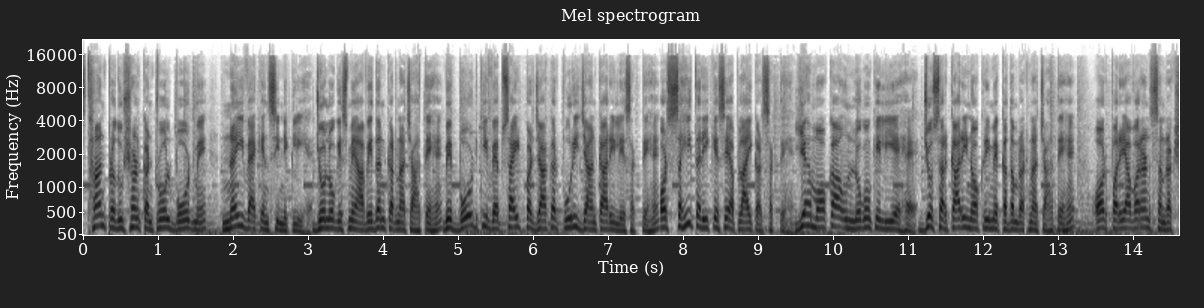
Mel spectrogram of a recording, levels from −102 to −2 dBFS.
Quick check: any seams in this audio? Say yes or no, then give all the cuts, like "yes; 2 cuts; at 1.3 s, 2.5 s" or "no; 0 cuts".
no; 0 cuts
